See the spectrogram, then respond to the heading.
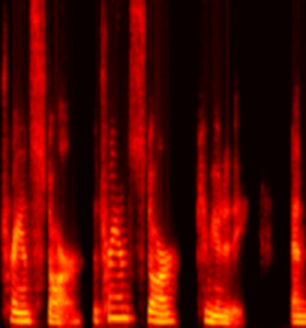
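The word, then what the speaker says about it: trans*: you'll sometimes see um the trans asterisk it's pronounced trans star the trans star community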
